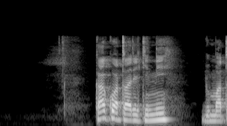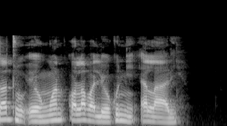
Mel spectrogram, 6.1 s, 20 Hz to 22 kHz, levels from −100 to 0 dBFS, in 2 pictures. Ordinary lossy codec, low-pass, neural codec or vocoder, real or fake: none; none; none; real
